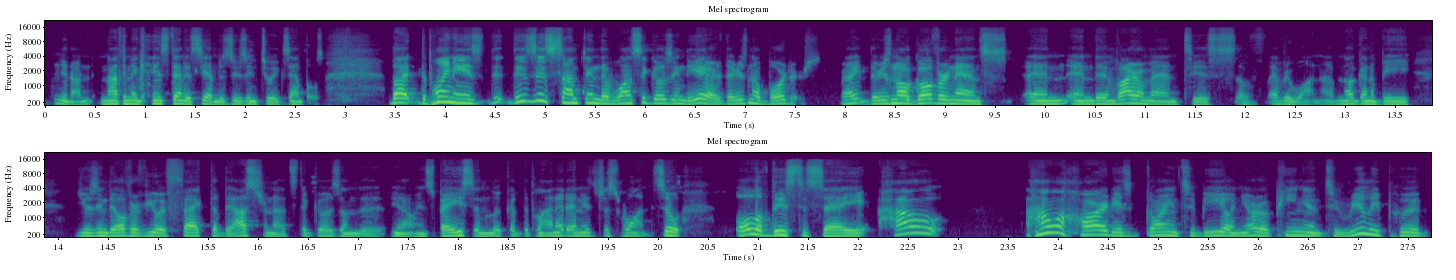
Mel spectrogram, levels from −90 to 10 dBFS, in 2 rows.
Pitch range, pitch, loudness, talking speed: 140-180 Hz, 150 Hz, -18 LUFS, 195 wpm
